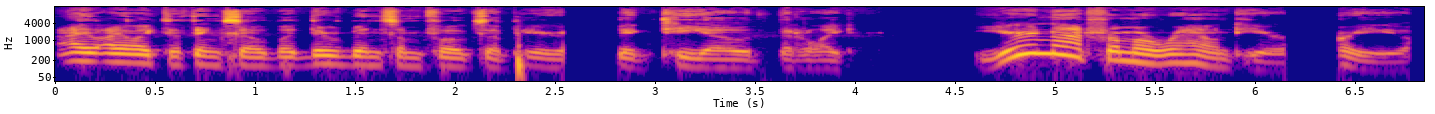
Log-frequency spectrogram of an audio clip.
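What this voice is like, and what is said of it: Usual voice. Nothing is said of it.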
